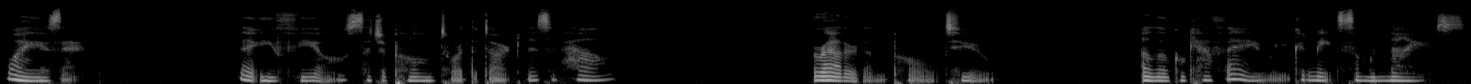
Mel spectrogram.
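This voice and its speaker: A woman voicing a bored, mocking female demon in an ASMR roleplay, half-whispering in a languid, condescending way with a husky, creaky voice. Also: lowish voice, steady tone, darkish tone, dry recording, exaggerated voice, poor audio. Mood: probing, condescending. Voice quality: breathy, husky, with creaky fry. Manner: languid, condescending, drawn-out phrasing with sighs.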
